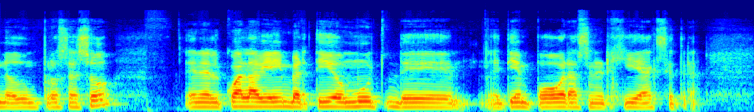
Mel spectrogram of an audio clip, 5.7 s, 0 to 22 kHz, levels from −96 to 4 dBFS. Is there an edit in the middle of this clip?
yes; 1 cut; at 2.9 s

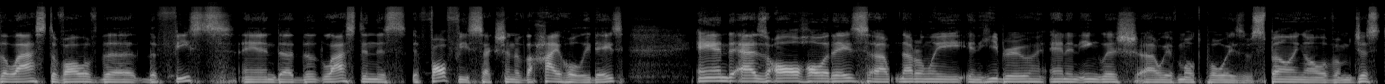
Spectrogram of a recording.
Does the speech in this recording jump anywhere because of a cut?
yes; 1 cut; at 8.9 s

